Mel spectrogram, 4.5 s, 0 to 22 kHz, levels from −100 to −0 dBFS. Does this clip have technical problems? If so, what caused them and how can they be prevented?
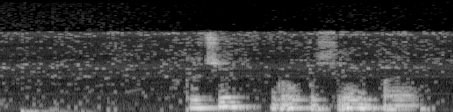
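Yes. Overdone noise removal runs throughout the speech. Too-strong noise reduction cuts quiet bands near its noise estimate, leaving twinkling specks. Use gentler reduction settings.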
